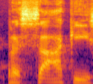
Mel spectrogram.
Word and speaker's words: Psaki: So kudos to Steve Doocy for asking Jen Pacircleback Psaki, silent P, of course, that poignant question.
